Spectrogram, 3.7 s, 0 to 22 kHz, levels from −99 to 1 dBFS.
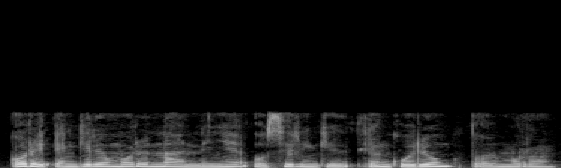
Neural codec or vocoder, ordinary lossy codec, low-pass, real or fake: codec, 16 kHz, 4 kbps, FreqCodec, larger model; MP3, 64 kbps; 7.2 kHz; fake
